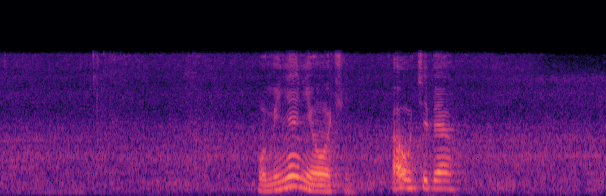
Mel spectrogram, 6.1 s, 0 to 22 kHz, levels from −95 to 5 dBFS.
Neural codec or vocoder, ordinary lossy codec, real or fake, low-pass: none; Opus, 24 kbps; real; 7.2 kHz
